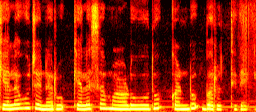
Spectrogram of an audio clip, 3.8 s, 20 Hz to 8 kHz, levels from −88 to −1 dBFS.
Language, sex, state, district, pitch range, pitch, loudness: Kannada, female, Karnataka, Bangalore, 260-285 Hz, 265 Hz, -12 LUFS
